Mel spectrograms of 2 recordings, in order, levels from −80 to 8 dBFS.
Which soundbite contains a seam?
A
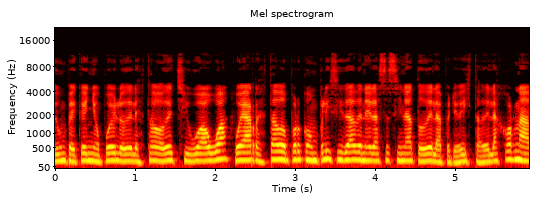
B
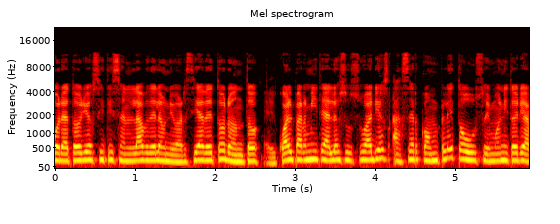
B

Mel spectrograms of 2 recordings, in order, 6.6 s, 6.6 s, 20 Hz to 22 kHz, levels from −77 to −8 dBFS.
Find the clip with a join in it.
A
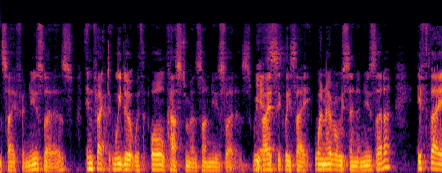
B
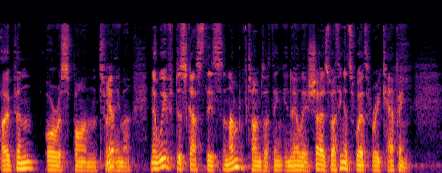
A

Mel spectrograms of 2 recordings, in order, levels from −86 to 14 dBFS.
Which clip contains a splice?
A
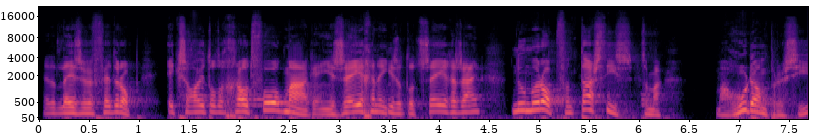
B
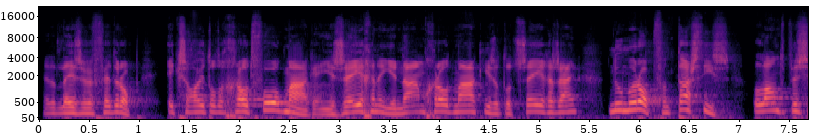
A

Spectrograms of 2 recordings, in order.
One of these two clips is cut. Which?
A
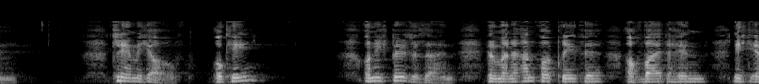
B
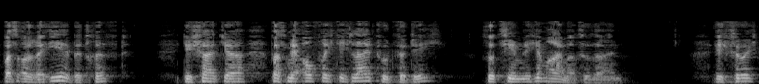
A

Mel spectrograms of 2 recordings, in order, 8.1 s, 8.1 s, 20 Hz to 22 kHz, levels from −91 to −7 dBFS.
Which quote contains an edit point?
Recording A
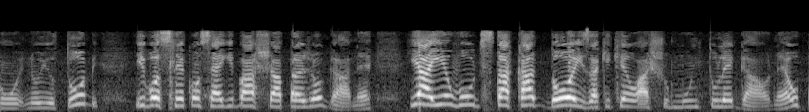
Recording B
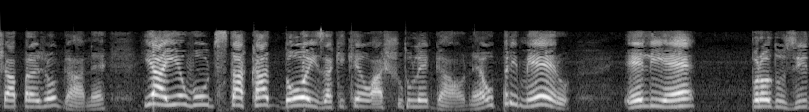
B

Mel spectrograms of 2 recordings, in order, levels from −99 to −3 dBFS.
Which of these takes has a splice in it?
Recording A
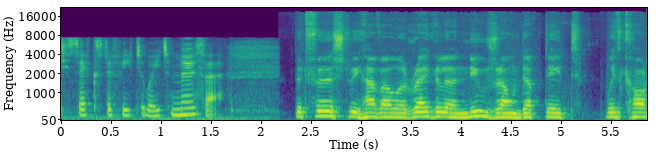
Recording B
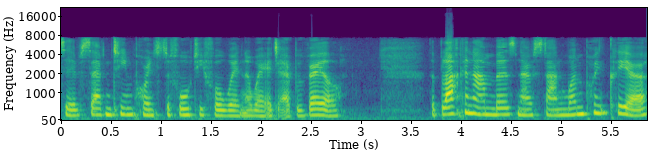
A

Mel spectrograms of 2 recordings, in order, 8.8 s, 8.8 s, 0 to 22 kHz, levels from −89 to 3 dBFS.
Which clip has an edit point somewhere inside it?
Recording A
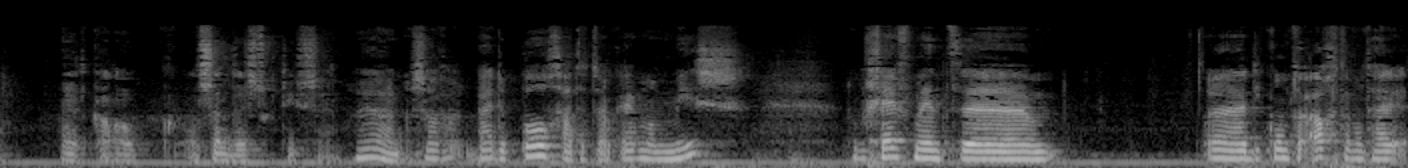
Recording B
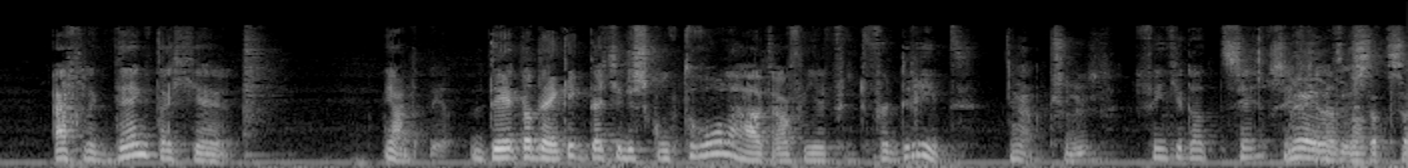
A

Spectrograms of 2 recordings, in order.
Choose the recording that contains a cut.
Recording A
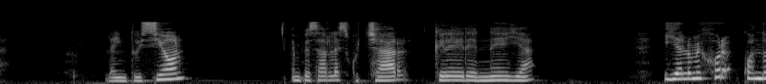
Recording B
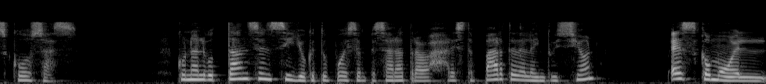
B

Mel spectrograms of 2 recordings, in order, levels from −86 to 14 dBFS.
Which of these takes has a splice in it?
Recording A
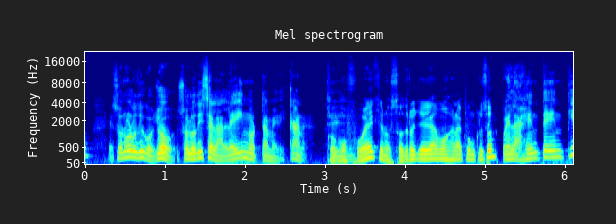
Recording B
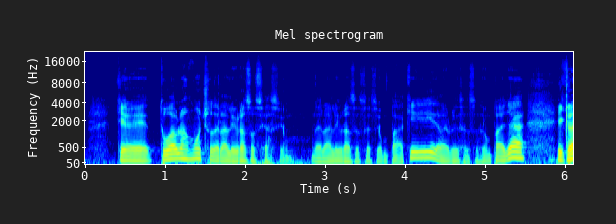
A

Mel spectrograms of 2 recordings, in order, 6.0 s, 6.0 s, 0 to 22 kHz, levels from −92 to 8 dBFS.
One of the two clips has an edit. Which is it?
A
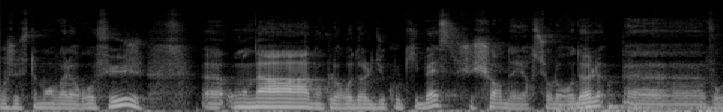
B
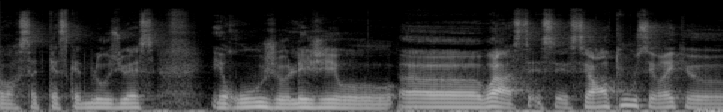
B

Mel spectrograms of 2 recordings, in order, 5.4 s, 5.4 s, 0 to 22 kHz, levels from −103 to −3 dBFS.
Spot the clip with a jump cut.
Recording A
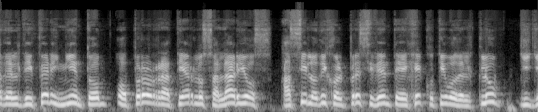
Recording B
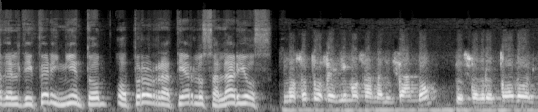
B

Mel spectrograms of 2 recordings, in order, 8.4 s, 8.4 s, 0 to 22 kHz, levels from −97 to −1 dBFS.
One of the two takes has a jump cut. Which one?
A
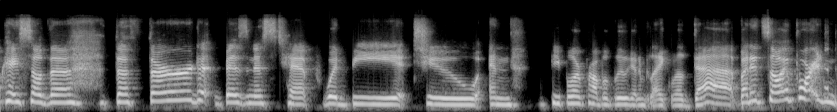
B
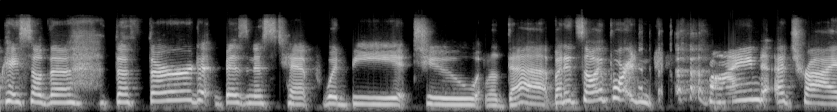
B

